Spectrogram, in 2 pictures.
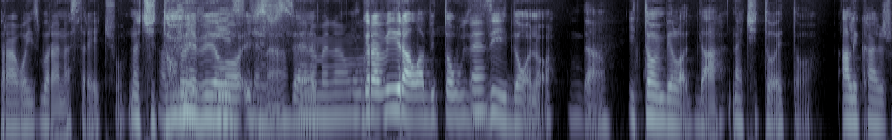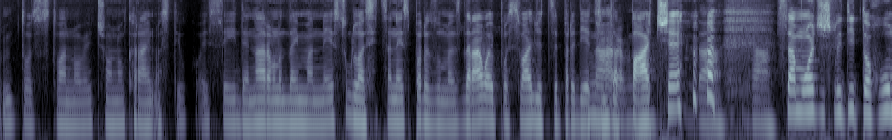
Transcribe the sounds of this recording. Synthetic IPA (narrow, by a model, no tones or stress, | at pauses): pɾaːʋoizboɾʔa̰na̰sɾḛt͡ʃṵznat͡ʃiomebiːlˠoisemnuɡɾaʋiɾalabit̪o̞uzid̪o̰no̰d̪a̰it̪o̞mibiːlˠo̰d̪a̰znaːt͡ʃit̪o̰jet̪o̞̰ː | alikʰaːʒemt̪osu̥st̪ʋaːɾnoʋet͡ɕo̞nokɾaːjnost̪iuko̞jejseid̪enaːɾaʋnod̪aimanesuɡlˠasi̥t̪sanespoɾazumazd̪ɾaːʋojeposʋaːd͡ʒujet̪sepɾed̪d̪jeomd̪apat͡ʃe | samoot͡ʃeʃlit̪iːt̪o̞ːxu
